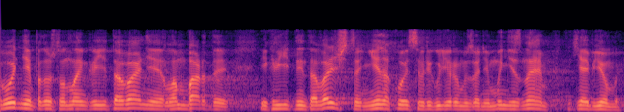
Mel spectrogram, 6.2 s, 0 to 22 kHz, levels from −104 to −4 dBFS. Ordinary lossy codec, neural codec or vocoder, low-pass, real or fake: none; vocoder, 22.05 kHz, 80 mel bands, WaveNeXt; 7.2 kHz; fake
